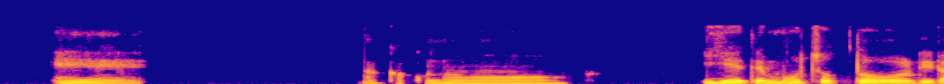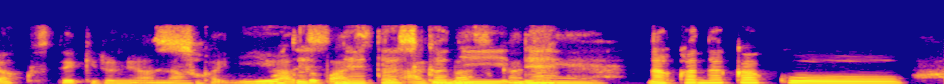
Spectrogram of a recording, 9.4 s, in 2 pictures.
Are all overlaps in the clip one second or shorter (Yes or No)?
No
